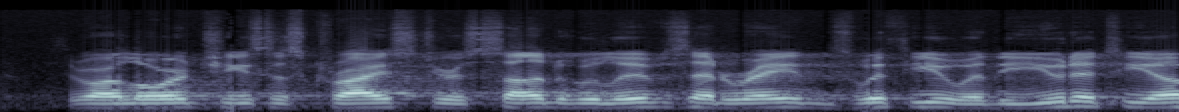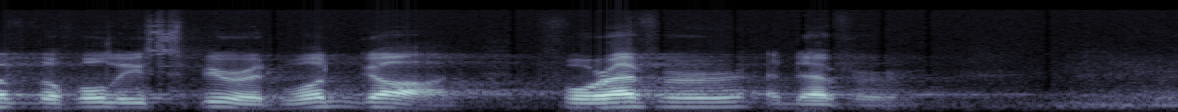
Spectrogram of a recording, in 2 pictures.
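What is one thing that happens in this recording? An elderly man chants a prayer in song through a microphone, echoing in a large hall.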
